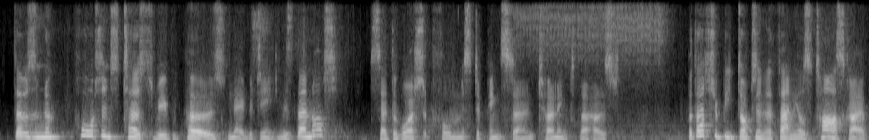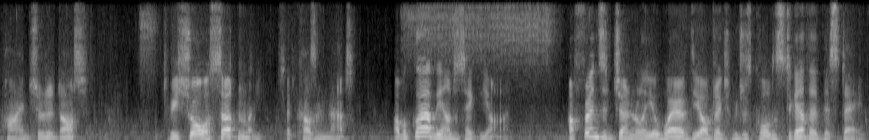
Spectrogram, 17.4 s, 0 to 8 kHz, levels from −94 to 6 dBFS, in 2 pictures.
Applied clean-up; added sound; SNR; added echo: neural separator model SepFormer DNS4.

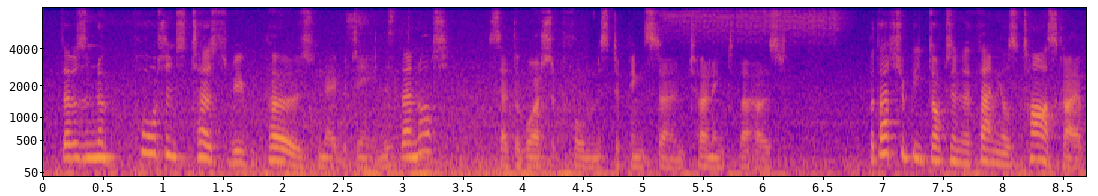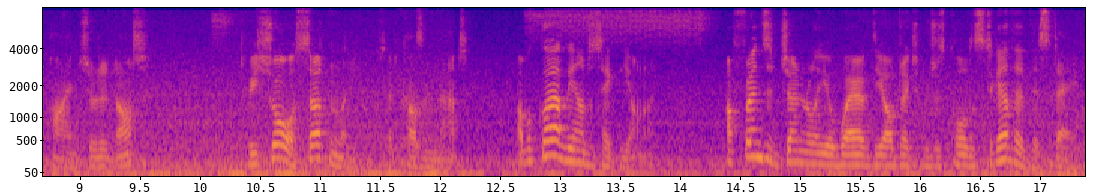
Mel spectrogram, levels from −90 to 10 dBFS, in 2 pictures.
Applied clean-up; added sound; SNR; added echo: none; Bird vocalization, bird call, bird song; 7 dB; none.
